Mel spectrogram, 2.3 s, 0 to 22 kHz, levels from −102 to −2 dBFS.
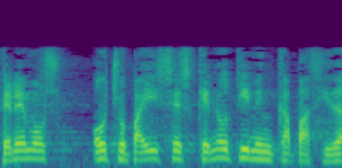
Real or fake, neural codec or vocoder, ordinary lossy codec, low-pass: real; none; none; none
